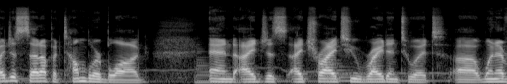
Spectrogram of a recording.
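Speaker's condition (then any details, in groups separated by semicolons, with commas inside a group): No condition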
